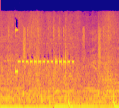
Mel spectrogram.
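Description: Smartphone ringing with an incoming FaceTime call: a rapid high-pitched trill of beeps, about eleven a second, lasting about a second, over background music.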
